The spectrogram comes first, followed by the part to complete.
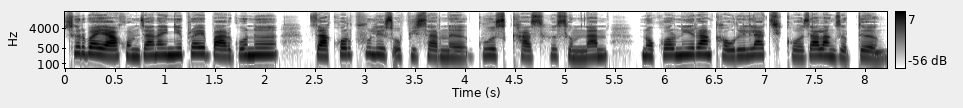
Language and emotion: Bodo, neutral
